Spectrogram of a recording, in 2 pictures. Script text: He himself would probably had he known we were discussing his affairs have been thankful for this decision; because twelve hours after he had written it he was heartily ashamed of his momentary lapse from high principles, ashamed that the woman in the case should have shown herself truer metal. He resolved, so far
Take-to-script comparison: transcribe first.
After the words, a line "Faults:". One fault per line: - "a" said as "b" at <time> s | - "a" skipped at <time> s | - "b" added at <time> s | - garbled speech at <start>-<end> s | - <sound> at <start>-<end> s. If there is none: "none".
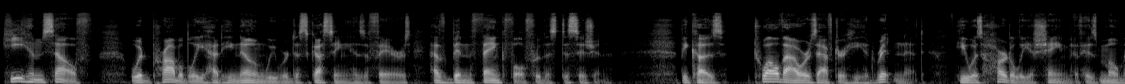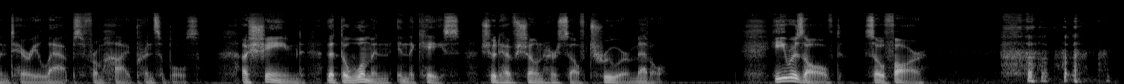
He himself would probably had he known we were discussing his affairs have been thankful for this decision; because twelve hours after he had written it he was heartily ashamed of his momentary lapse from high principles, ashamed that the woman in the case should have shown herself truer metal. He resolved, so far
Faults:
- laugh at 21.2-22.4 s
